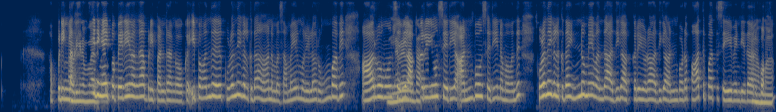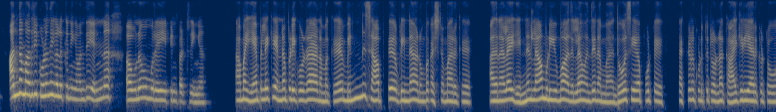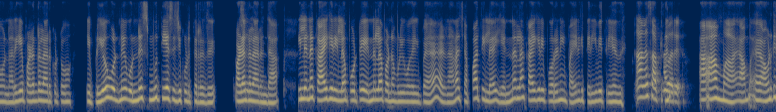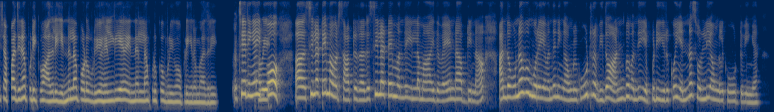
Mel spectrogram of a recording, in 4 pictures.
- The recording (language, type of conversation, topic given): Tamil, podcast, சமையல் மூலம் அன்பை எப்படி வெளிப்படுத்தலாம்?
- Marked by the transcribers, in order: other noise; in English: "ஸ்மூத்தியா"; laughing while speaking: "தெரியவே தெரியாது"; in English: "ஹெல்த்தியா"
